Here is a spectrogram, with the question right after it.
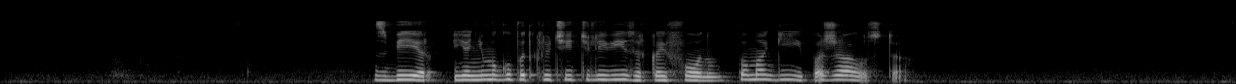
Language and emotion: Russian, sad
